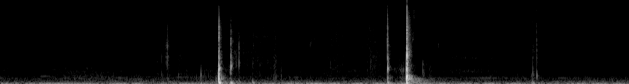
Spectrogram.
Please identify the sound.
CAIXINHA DE OCULOS
microfone condensador, cardióide/ fonte do som: pessoa abrindo e fechando uma caixa de óculos.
